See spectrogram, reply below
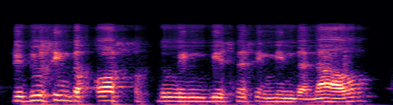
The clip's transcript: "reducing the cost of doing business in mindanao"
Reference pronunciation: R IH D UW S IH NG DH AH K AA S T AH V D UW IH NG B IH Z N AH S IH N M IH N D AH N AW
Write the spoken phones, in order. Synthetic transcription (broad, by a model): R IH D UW S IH NG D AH K AA S T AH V D UW IH NG B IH S N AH S IH N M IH N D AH N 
